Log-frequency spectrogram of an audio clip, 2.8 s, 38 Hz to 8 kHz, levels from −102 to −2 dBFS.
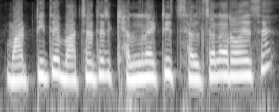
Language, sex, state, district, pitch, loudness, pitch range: Bengali, male, West Bengal, Cooch Behar, 215 Hz, -11 LUFS, 190-225 Hz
